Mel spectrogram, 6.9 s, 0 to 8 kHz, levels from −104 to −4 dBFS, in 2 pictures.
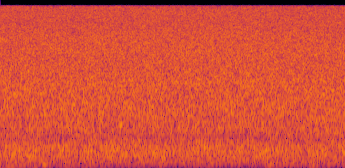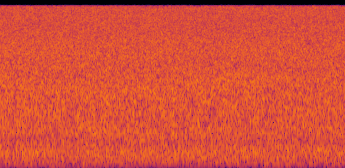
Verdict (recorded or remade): recorded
